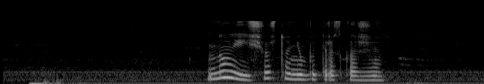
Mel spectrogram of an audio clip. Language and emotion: Russian, neutral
